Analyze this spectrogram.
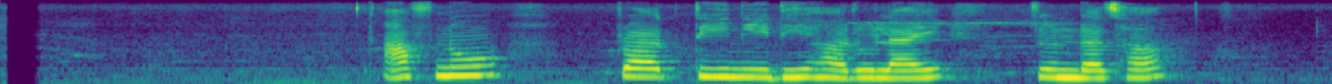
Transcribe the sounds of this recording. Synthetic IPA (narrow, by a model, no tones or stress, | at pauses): apʰno | prʌt̪inid̪ʱiɦʌɾulajt͡sunɖʌt͡sʰʌ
